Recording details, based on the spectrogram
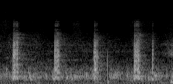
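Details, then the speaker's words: Fetal heart sounds on a handheld pocket Doppler probe applied to the abdomen of a pregnant woman, heard distinctly when the probe is at the exact location: rapid, regular whooshing pulses at about 150 a minute. "the heartbeats can be hard distinctly when the probe is the exact location of the"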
